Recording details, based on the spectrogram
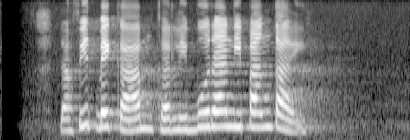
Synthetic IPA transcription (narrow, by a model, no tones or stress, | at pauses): dafit̪̚bekamkarlibuɾandipant̪aj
